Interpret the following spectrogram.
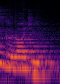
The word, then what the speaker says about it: Singaraju: hello greetings to all my name is pronounced Inga Roger and I am a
